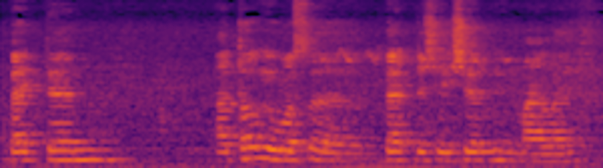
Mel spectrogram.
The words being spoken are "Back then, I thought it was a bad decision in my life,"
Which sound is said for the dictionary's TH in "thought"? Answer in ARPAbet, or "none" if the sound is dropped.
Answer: T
